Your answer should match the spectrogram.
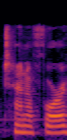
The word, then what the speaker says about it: Ctenophora: So I'm going to go ahead and put Ctenophora here just for placement. Okay, the C is silent.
